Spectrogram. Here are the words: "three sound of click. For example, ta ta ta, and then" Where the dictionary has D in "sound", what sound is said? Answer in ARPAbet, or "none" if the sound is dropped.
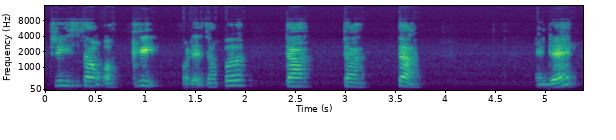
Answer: none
